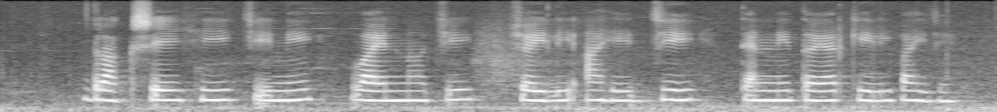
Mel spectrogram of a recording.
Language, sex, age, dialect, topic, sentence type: Marathi, female, 18-24, Varhadi, agriculture, statement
